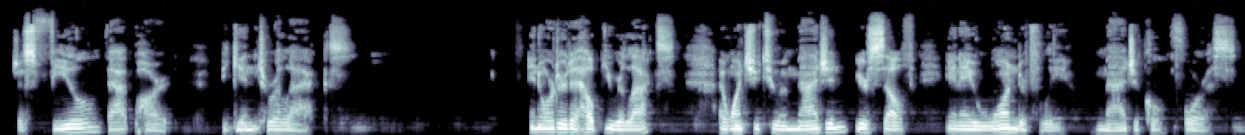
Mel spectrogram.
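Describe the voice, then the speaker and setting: A man leading a guided meditation with a soothing delivery and long pauses, speaking softly as if right in your ear. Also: fairly low pitch, dry recording.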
